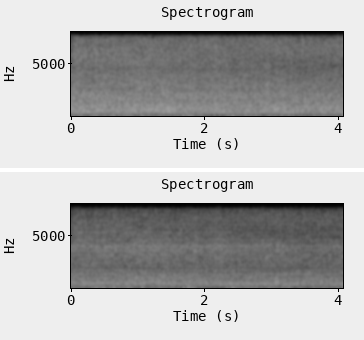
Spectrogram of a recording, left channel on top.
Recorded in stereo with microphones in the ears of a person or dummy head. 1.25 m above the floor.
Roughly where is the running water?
Left.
